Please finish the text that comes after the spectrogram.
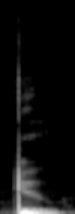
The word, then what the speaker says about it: to: sick he's sick and sometimes we pronounce the word to like this we say do do that's right it sounds like the word do but it's a fast d ude we pronounce the word to as do when it's after a vowel and before the schwa the short schwa sound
